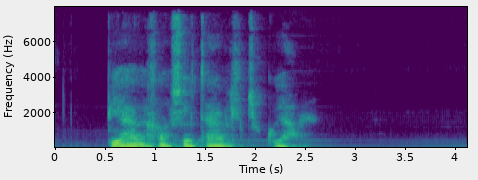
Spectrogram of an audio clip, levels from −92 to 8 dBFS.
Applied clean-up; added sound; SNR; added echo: neural separator model SepFormer DNS4.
